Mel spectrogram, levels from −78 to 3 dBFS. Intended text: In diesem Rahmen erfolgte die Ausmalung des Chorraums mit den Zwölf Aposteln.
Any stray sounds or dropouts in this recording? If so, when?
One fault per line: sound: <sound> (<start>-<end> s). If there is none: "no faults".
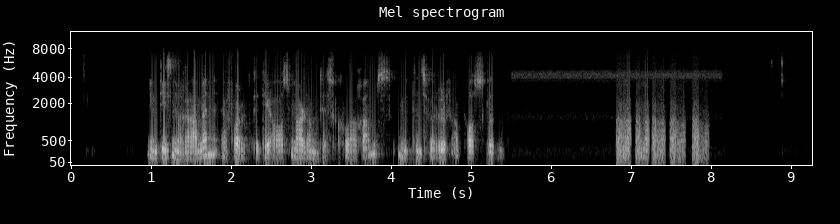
sound: laugh (6.8-8.0 s)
